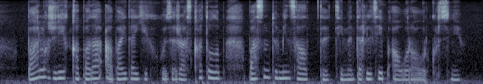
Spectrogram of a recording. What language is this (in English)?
Kazakh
